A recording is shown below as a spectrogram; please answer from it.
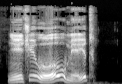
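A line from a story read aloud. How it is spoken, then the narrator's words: Approving snort. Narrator (Russian): одобрительно хмыкнул Патрик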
